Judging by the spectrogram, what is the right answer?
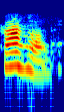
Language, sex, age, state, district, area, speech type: Odia, female, 18-30, Odisha, Jagatsinghpur, urban, conversation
